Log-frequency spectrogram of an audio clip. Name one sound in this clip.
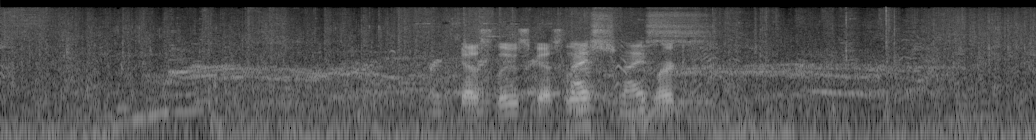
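Magic spells burst and crackle in a game.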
